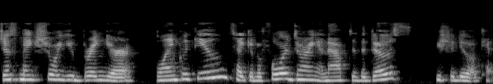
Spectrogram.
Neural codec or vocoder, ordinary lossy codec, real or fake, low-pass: codec, 16 kHz, 4 kbps, X-Codec, HuBERT features, trained on general audio; MP3, 32 kbps; fake; 7.2 kHz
